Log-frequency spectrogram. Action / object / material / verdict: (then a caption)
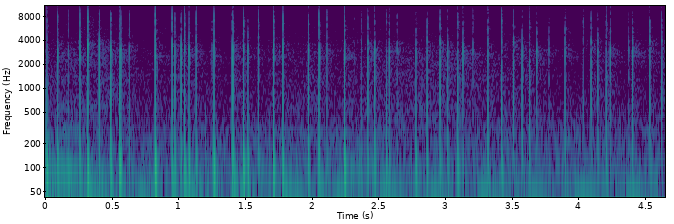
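scrape / artificial foam or plastic orchid leaves / foam / none. Long pink nails scratch rapidly across the textured faces of a bunch of solid green artificial orchid leaves made of foam or plastic. The result is a quiet, dense stream of short, dry crackling scratches with bright, sharp edges and a soft low thump beneath each stroke.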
